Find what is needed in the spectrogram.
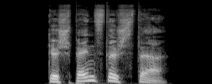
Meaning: inflection of gespenstisch: 1. strong/mixed nominative masculine singular superlative degree 2. strong genitive/dative feminine singular superlative degree 3. strong genitive plural superlative degree
- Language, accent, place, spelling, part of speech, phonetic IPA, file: German, Germany, Berlin, gespenstischster, adjective, [ɡəˈʃpɛnstɪʃstɐ], De-gespenstischster.ogg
